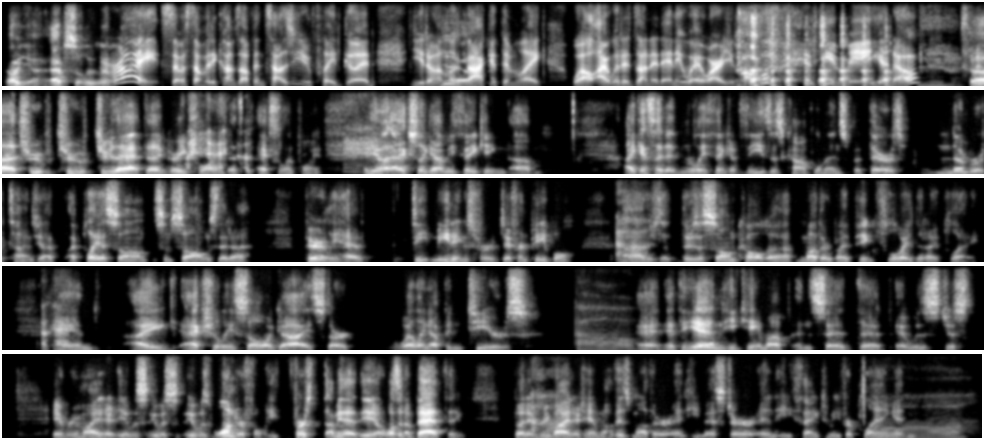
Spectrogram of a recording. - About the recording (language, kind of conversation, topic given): English, advice, How can I accept a compliment?
- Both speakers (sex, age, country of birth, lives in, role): female, 50-54, United States, United States, advisor; male, 55-59, United States, United States, user
- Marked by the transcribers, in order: laugh; laughing while speaking: "complimenting me"; laugh; tapping; tsk; other background noise; drawn out: "Aw"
